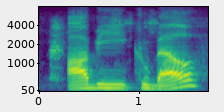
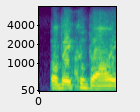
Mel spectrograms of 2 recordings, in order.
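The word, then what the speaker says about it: Aubé-Kubel: Abi Kubel. Obi Kubel, yeah, you've got it.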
